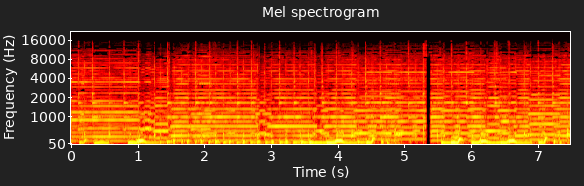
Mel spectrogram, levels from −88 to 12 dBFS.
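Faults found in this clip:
AAC frame loss with muting, 5.30 to 5.40 s. Soft-edged dropout of about 85 ms, consistent with two lost frames. Decoder zeroed the missing spectrum; overlapping windows fade the audio out and back in.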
